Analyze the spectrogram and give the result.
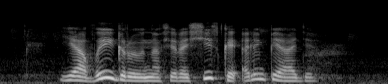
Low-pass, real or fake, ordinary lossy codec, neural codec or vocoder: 7.2 kHz; real; none; none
